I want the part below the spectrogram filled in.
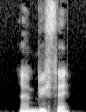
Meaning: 1. sideboard, dresser (a piece of furniture) 2. buffet (food) 3. belly
- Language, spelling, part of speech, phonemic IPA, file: French, buffet, noun, /by.fɛ/, Fr-buffet.ogg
